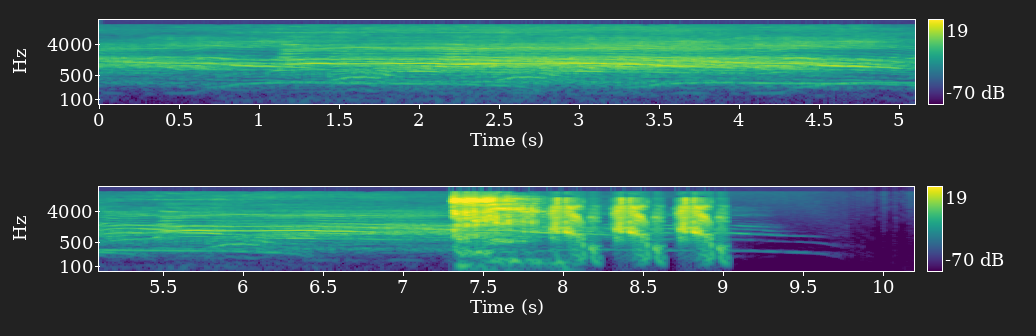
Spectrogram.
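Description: A group of children's voices calling out together, many overlapping voices rising and falling in pitch. About seven seconds in come several loud, short bursts, then the sound stops about nine seconds in.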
